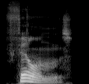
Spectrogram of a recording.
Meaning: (noun) plural of film; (verb) third-person singular simple present indicative of film
- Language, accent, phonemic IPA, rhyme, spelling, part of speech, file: English, US, /fɪlmz/, -ɪlmz, films, noun / verb, En-us-films.ogg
